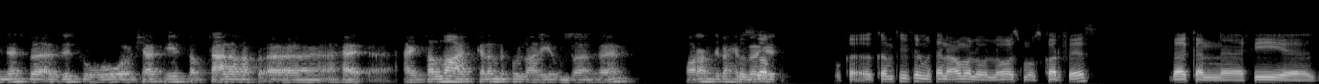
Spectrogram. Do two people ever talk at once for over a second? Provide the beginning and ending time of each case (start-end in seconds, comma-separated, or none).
none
